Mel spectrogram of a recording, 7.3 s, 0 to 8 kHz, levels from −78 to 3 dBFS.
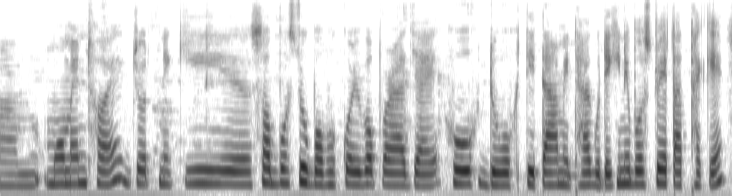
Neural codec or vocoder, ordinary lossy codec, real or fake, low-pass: none; none; real; none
